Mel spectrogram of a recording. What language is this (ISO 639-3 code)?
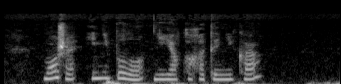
bel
